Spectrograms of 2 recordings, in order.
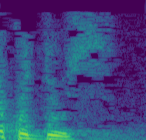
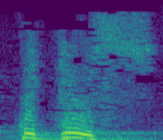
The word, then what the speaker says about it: قدوس: أولا، كثير من الناس بتنطق هذا الاسم خطأ، ولك الحج عبد القدوس، مش اسمه قدوس يا حج، اسمه قدوس، ولازم تنطقها هكذا، لأن أسماء ربنا توقيفية زي آيات القرآن.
